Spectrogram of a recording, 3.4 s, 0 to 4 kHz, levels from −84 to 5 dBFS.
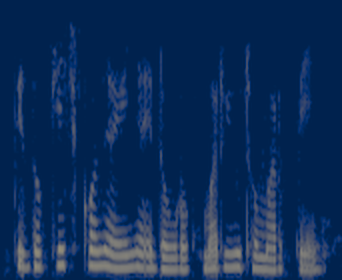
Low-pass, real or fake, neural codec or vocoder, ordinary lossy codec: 3.6 kHz; real; none; MP3, 24 kbps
